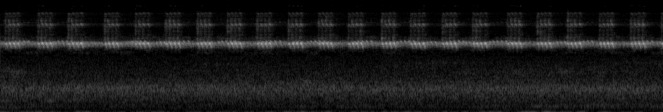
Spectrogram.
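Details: Shrill cricket chirps at night, each a brief pulsed trill, coming about three per second in a regular beat over soft background noise.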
